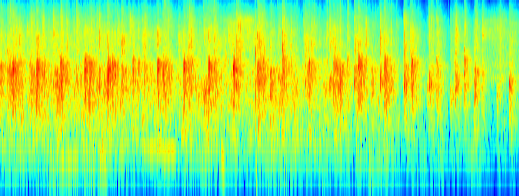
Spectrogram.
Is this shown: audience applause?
yes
